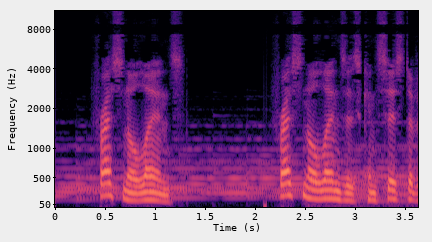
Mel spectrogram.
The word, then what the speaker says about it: Fresnel: and illumination systems and image formulation a fresnel pronounced fresnel lens replaces the curved surface of a conventional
